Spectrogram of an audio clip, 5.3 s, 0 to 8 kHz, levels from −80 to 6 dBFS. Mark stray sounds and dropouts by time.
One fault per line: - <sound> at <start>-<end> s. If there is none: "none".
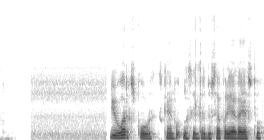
none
